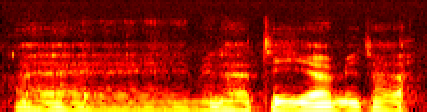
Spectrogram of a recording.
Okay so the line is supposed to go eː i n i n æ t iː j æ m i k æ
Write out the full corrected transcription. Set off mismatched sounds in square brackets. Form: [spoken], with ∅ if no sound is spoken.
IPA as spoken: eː i [m] i n æ t iː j æ m i [t] æ

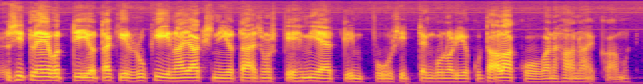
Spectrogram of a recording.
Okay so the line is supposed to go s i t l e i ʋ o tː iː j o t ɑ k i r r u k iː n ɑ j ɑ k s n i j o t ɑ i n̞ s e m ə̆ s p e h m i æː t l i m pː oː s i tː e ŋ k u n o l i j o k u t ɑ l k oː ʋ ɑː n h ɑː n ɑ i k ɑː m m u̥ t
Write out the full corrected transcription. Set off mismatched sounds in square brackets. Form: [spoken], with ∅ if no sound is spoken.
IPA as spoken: s i t l e i ʋ o tː iː j o t ɑ k i r r u k iː n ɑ j ɑ k s n i j o t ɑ i n̞ s e m ə̆ s p e h m i æː t l i m pː [uː] s i tː e ŋ k u n o l i j o k u t ɑ l k oː ʋ [ɑ] n h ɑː n ɑ i k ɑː m m u̥ t

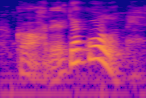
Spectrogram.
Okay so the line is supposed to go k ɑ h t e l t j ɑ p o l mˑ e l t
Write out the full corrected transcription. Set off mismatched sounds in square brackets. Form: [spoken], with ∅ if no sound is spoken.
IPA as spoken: k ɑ h [d] e l t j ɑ [k] o l mˑ e l t

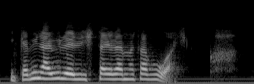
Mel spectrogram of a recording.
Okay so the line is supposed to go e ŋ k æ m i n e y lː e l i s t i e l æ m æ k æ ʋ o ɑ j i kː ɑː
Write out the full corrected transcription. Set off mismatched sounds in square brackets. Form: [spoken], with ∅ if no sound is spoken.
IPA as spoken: e ŋ k æ m i n [æ] y [l] e [lː] i s t [æ] e l æ m æ [t] æ ʋ o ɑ j i kː ɑː

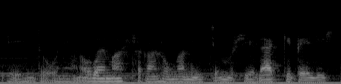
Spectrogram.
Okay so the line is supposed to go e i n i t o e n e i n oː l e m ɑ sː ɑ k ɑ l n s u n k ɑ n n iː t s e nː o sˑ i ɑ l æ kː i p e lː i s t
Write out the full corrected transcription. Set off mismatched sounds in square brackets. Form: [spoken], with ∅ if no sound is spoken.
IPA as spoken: e i n i t o e n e [æ] n [o] l e m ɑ sː ɑ k ɑ [∅] n s u [ŋ] k ɑ n n iː t s e [mː] o sˑ i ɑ l æ kː i p e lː i s t

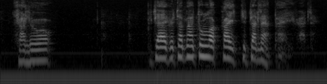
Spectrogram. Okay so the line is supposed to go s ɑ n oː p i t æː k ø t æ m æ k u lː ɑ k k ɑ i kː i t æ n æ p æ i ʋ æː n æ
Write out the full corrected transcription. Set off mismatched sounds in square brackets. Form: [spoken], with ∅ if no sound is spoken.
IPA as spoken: s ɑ n oː p i t æː k ø t æ m æ [t] u lː ɑ k k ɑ i kː i t æ n æ p æ i ʋ [æ] n æ

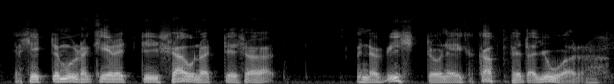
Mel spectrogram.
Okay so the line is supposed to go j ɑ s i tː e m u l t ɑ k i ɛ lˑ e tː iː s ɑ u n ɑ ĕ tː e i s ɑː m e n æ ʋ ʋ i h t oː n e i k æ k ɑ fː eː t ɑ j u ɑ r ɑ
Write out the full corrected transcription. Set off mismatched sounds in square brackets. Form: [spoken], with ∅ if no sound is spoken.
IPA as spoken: j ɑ s i tː e m u l t ɑ k i ɛ lˑ e tː iː s ɑ u n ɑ ĕ tː e i s ɑː m e [nː] æ ʋ ʋ i h t oː n e i k æ k ɑ fː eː t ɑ j u ɑ r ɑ

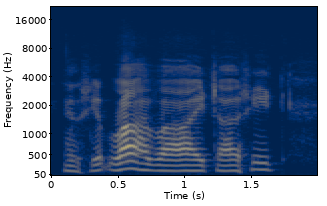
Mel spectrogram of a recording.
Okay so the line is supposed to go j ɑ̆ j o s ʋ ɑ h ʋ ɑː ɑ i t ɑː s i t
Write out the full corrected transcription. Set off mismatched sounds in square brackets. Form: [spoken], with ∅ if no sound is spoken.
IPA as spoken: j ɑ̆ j o s ʋ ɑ h ʋ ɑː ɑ i t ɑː s [iː] t

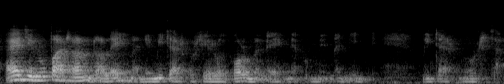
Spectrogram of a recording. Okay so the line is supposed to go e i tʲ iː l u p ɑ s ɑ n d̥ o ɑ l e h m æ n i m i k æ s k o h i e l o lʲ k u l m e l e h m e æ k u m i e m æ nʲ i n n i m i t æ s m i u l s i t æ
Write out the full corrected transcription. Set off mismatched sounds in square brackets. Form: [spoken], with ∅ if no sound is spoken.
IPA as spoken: [æ] i tʲ iː l u p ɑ s ɑ n d̥ o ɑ l e h m æ n i m i [t] æ s k o [s] i e l o lʲ k [o] l m e l e h m e æ k [o] m i e m æ nʲ i n n i m i t æ s m i u l s i t æ

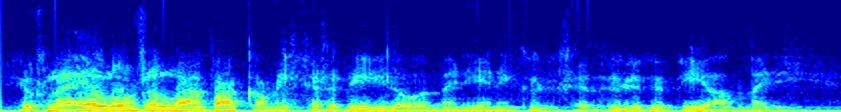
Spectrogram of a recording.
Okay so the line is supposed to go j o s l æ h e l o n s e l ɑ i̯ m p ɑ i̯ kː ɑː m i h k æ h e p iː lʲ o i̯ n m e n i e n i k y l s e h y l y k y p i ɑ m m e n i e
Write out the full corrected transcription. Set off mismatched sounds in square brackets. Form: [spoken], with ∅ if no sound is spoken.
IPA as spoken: j o s l æ h e l o n s e [lː] ɑ i̯ m p ɑ i̯ kː [ɑ] m i h k æ [s] e p iː lʲ o i̯ [m] m e n i e n i k y l s e h y l y k y p i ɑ m m e n i e

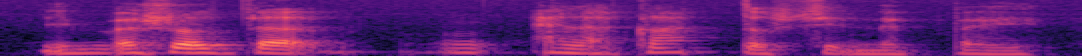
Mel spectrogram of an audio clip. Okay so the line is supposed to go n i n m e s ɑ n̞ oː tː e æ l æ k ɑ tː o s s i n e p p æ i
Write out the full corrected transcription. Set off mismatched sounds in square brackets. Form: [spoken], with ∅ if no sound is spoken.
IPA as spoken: n i [m] m [æ] s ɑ n̞ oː tː [æ] æ l æ k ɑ tː o s s i [nː] e p p æ i

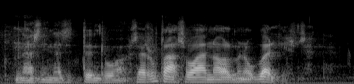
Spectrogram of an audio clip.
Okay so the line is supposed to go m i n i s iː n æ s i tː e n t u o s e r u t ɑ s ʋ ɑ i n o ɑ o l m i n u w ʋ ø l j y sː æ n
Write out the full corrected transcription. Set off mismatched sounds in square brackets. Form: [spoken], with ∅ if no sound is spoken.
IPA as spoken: m i n [æ] s iː n æ s i tː e n t u o s e r u t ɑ s ʋ ɑ i n o ɑ o l m i n u [ʋ] ʋ ø l j y sː æ n

